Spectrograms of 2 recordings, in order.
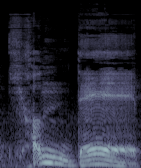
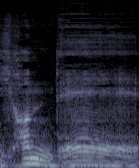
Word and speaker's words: Hyundai: is the pronunciation cuz why does it sound like kung fu? Hyundai. This is a serious matter. This is a very serious matter and I shouldn't be joking about this because the pronunciation should be Hyundai. I would have taken Hyundai. It's what most people pronounce it as. And it makes sense. It ends in a so this is no laughing matter.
